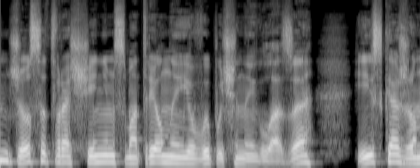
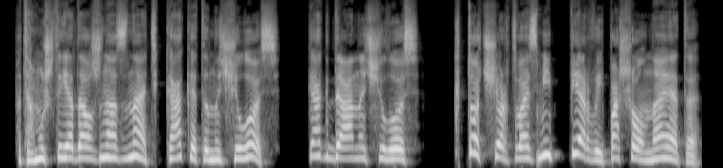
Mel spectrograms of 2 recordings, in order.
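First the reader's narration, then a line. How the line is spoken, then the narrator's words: Hysterical woman's scream. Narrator (Russian): истерично закричала женщина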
